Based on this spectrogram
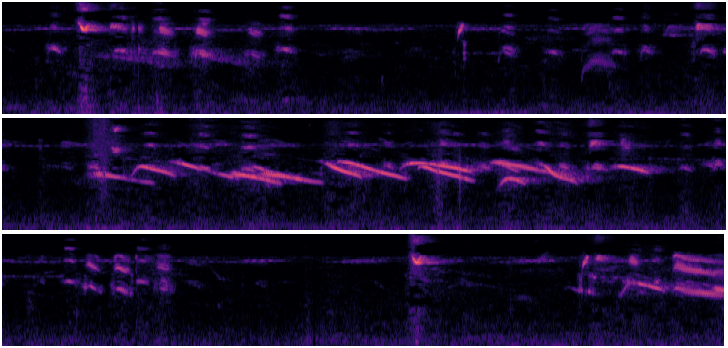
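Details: Trinca-ferro singing in 'macheando' style to warm up other birds: scattered high chips, then a fast series of about ten repeated downslurred whistles, followed by sparse high notes and a final burst of twitters.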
